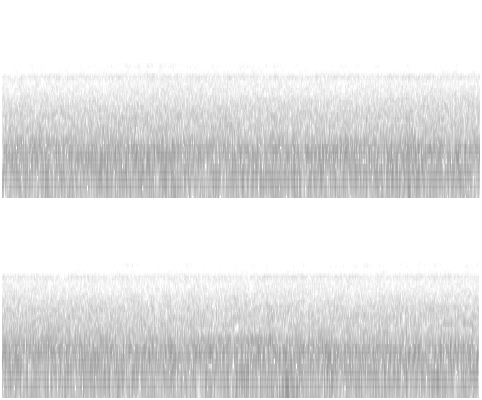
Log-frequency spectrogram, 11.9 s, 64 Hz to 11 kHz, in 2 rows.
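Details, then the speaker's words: Loud, steady low roar with a dull rumble underneath from the industrial plant next to the recorder's home, past midnight on 30 June 2020; owner suspects a compressor being vented, with white smoke seen, cause unconfirmed. "Essa zoeira tá vindo da Márcias Dayana. Eu não sei quanto tempo vai ficar isso. Eu acho que estão esvaziando um compressor, ou é outra coisa, é pra vocês verem, tem uma fumaça branca saindo de lá."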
